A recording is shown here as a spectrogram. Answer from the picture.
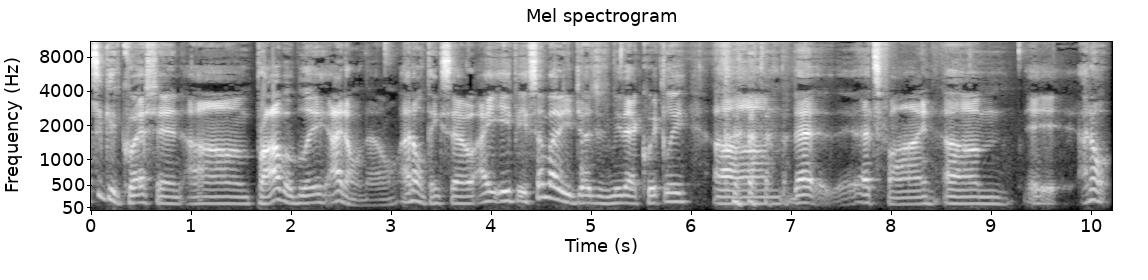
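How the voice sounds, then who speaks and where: A man with a slight Western Tennessee accent, at a fairly slow pace with ordinary pitch variation. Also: fairly high pitch for a man. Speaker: design studio founder and art director. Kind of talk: casual interview. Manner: hesitant, many fillers.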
